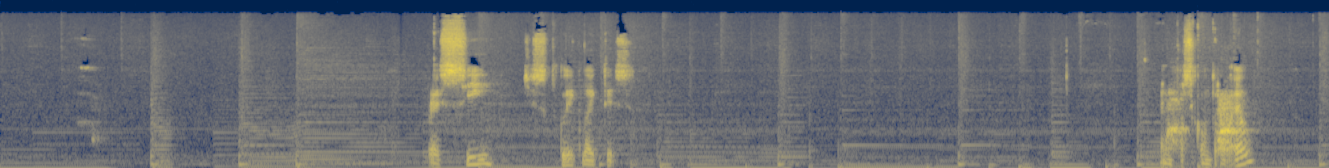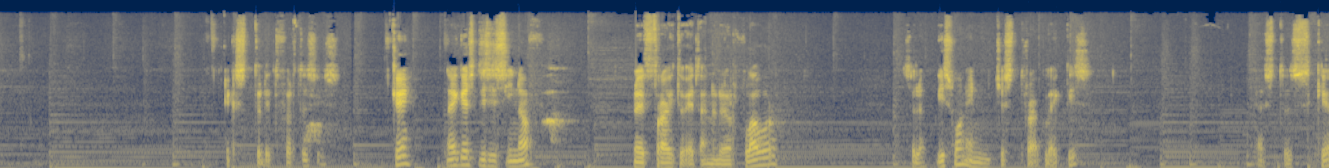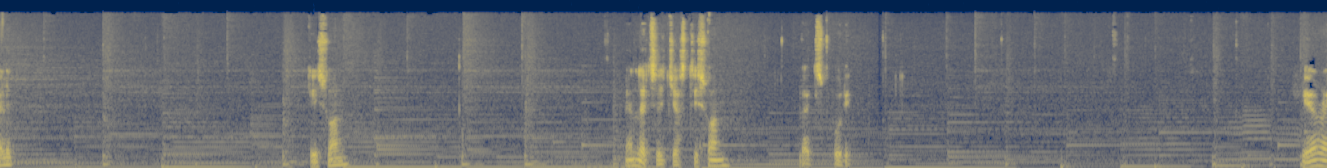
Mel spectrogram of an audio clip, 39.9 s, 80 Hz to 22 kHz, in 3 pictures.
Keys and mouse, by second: 4.3 c, 11.3 Escape, 12.3 l, 13.5 ctrl+l, 15.4 x, 16.6 g, 17.5 Escape, 18.7 `, 25.2 s, 27.2 click, 28.0 g, 31.2 click, 32.8 click, 33.6 /, 34.2 `, 37.8 `, 39.2 r.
